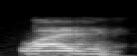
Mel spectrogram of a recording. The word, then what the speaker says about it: Lighty: you guys correct me is it ly or Lighty Lighty Lighty Stevenson Lighty they've Wrestled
